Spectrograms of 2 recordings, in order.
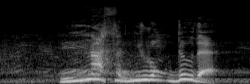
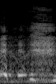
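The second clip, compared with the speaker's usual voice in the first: high laugh; 3 dB quieter than usual. Retold or imitated. Retelling friend's laugh.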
